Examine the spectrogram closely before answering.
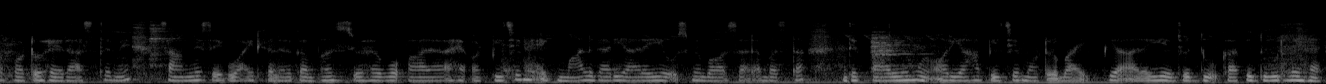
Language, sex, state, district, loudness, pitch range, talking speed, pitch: Hindi, female, Bihar, Kishanganj, -39 LUFS, 160-180 Hz, 210 wpm, 175 Hz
